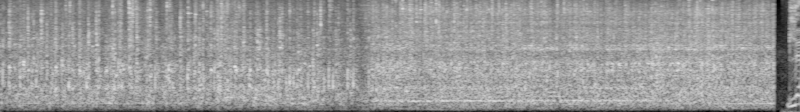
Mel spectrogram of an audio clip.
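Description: Engine of a restored WWII tracked self-propelled gun running, with a steady engine note over a dense clatter. The sound dips briefly and shifts a little after three and a half seconds.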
